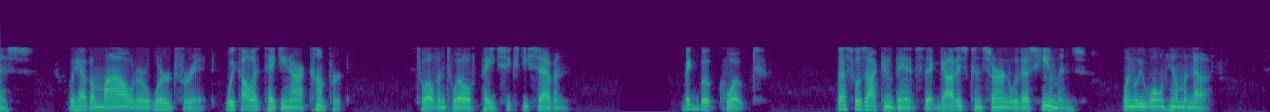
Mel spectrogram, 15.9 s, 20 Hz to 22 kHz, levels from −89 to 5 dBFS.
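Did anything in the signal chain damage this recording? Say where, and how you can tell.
No, nothing along the chain has damaged this speech; it just carries the narrow band you'd expect from G.711 telephone coding, with nothing above 3.8 kHz, which is simply how that format sounds.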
